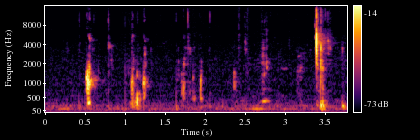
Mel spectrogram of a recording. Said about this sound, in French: J'ai repris une petite gorgée de vitamine water, je vous ai pas calé un blanc gratos.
